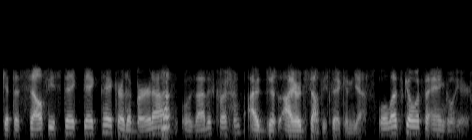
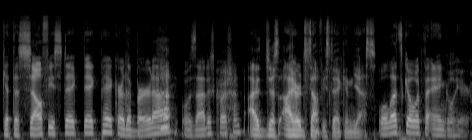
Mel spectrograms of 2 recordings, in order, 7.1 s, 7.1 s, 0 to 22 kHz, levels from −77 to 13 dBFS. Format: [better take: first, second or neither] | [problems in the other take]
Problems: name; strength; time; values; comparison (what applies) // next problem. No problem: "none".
second | phone-call audio; nothing above 3 kHz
